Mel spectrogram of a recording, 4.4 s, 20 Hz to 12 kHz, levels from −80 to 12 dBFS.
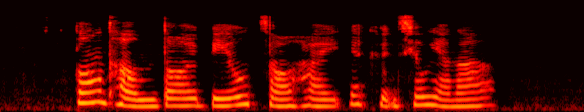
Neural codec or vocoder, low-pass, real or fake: codec, 16 kHz, 16 kbps, FreqCodec, smaller model; 7.2 kHz; fake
